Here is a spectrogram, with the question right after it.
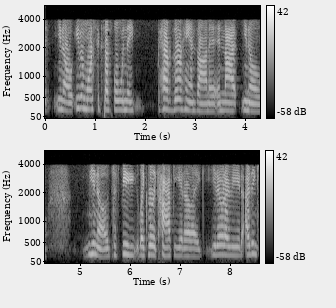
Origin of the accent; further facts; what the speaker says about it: Chicago, Illinois, United States; Well, now I'm going to have to share that spot because I'm from Chicago as well.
